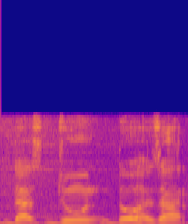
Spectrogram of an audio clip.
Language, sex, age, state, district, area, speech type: Urdu, male, 60+, Maharashtra, Nashik, rural, spontaneous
